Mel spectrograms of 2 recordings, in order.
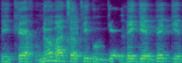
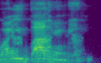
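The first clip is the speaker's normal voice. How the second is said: grumpy, irritated put-on snake voice. Watching a snake huff, voicing it: put-on annoyed snake voice. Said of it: "you sound pissed. Like".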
